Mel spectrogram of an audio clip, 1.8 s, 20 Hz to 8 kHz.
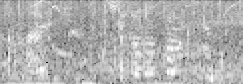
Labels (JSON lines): {"label": "biophony, dolphin", "recorder": "SoundTrap 500"}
